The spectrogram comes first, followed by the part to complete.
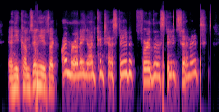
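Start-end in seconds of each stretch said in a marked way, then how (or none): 1.2-4.0 very high, meek, unsure, unconfident voice. Retelling how a candidate announced himself: imitating a high-pitched unconfident voice. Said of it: "he's got just the most unfortunate voice".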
